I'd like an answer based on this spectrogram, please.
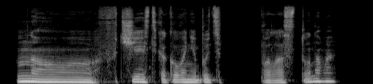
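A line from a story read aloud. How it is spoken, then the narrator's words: Uncertain suggestion. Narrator (Russian): Неуверенно предположила экс-модель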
